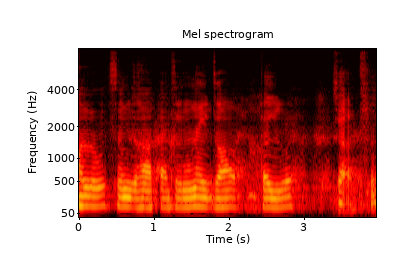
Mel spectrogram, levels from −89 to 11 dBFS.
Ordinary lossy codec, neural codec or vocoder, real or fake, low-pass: none; codec, 16 kHz, 1 kbps, FunCodec, trained on Chinese and English, 50 frames a second; fake; none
